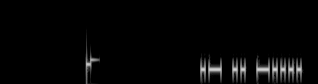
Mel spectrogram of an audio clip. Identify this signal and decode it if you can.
Morse code, heard as a keyed tone, about 30 wpm, 700 Hz. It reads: AI6
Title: USA Call Sign Prefixes - 30wpm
